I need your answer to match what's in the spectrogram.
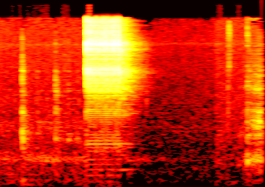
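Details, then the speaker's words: Mains AC buzzer wired phase and neutral by clips. While phase stays connected it sounds continuously, the plate vibrating back and forth. One short, harsh, rasping electric buzz of about a third of a second; working normally. "sonido tan típico también lo conocéis todos pero fijaos en una cosa cuando mantengo conectado conectada la fase el sonido se produce ininterrumpidamente"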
